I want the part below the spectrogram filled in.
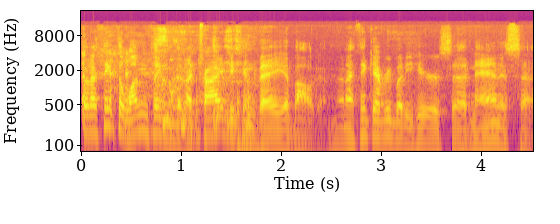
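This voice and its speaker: A man with an American accent talks at a very fast pace, his medium pitch moving in very wide swings. Noticeable background noise runs underneath. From Michigan. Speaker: congressman. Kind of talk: talk show panel discussion. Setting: TV studio.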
